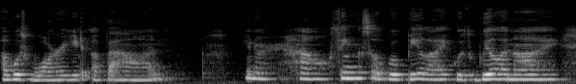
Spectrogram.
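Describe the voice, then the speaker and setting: In a room with audible echo and noticeable background noise, a woman speaks very slowly at a fairly high pitch, her intonation flat and monotone. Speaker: vlogger. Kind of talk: casual vlog talk. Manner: soft-spoken.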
